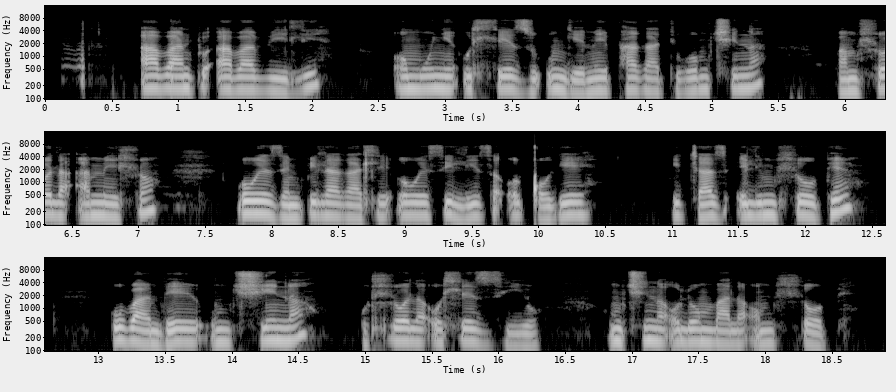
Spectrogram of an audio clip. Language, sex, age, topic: North Ndebele, female, 25-35, health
